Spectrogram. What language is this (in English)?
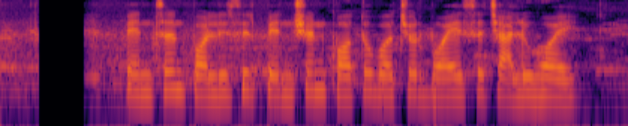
Bangla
